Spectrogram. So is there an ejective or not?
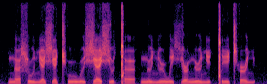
no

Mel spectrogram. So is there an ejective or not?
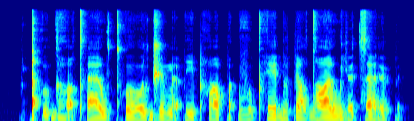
yes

